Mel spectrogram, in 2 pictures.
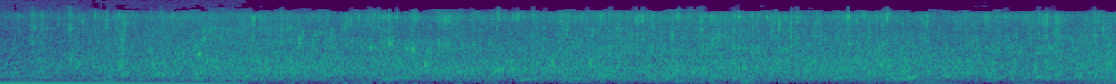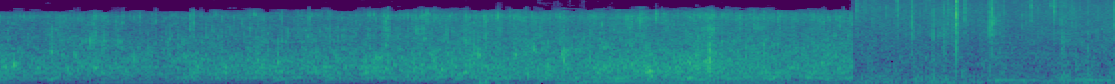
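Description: Fast-flowing river rushing steadily, with music fading out in the first second. Near the end the sound changes to a run of sharp crackles.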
